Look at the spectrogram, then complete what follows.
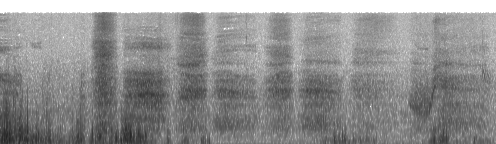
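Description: A person breathing hard and audibly close to the microphone, with short breaths in and out repeating about once or twice a second. A low wind rumble on the microphone fades out over the first two seconds.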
